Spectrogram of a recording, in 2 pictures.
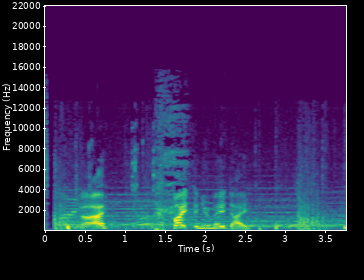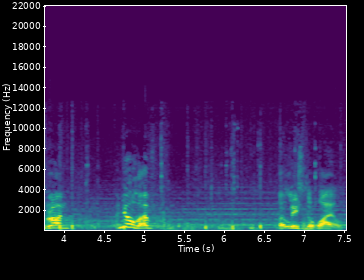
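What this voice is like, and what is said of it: Scottish accent. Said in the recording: “rate this Scottish accent”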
